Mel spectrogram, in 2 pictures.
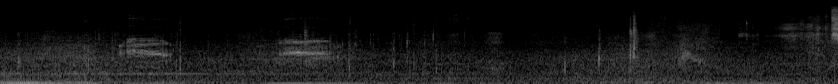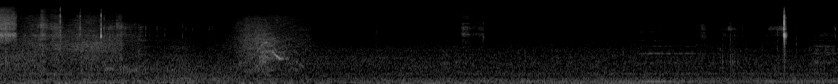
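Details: Fluffy kitten, female, that almost scratched but allowed petting; several short meows with rising harmonic bands spaced through the recording, a longer broadband cry near eleven seconds, a few sharp clicks and handling noises over a low steady background hum.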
